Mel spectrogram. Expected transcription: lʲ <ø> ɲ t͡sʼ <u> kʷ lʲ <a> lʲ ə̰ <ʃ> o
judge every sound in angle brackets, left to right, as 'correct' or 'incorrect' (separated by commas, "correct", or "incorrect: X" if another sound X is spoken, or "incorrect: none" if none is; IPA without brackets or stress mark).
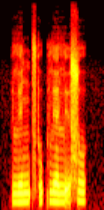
incorrect: ə, correct, correct, incorrect: ɬ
